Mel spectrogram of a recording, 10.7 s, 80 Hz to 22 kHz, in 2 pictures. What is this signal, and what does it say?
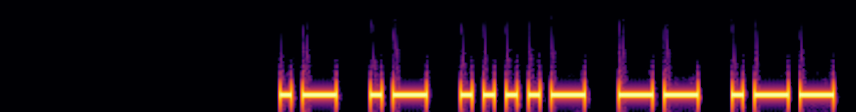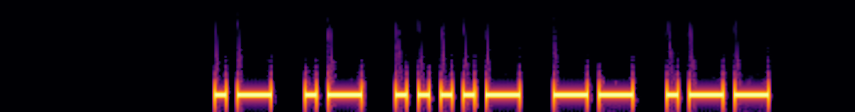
Morse code, heard as a keyed tone, about 17 wpm, 700 Hz. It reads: AA4MW AA4MW
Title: USA Call Signs - 5 Characters - Repeated 2x - 17wpm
